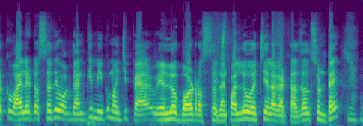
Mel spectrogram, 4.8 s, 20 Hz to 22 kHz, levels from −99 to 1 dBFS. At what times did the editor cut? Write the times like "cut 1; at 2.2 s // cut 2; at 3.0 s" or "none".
cut 1; at 3.0 s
